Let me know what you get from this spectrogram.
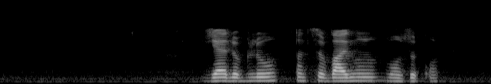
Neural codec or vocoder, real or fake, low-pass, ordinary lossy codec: autoencoder, 22.05 kHz, a latent of 192 numbers a frame, VITS, trained on one speaker; fake; 5.4 kHz; AAC, 48 kbps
